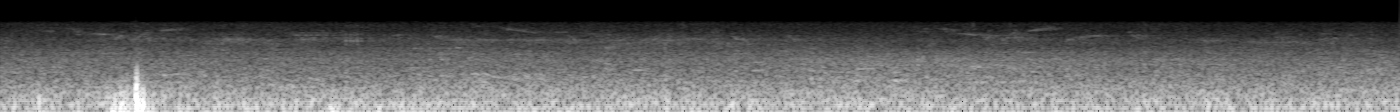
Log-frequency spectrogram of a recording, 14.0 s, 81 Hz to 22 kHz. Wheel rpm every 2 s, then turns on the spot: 0, 0, 0, 0, 0, 0, 0.
none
